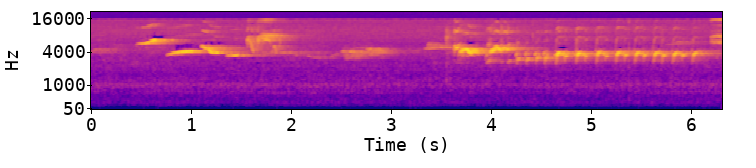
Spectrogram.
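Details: Blue-and-white flycatcher singing on 23 June 2017 in a dim valley along the Aotani path, Mount Maya, Japan: sweet, high whistled notes sliding downward, then a quick run of about ten rattling notes, over faint steady hiss.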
